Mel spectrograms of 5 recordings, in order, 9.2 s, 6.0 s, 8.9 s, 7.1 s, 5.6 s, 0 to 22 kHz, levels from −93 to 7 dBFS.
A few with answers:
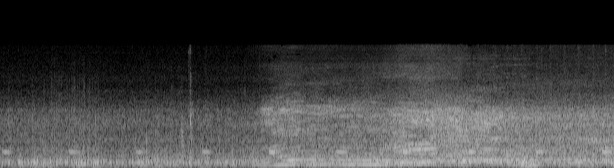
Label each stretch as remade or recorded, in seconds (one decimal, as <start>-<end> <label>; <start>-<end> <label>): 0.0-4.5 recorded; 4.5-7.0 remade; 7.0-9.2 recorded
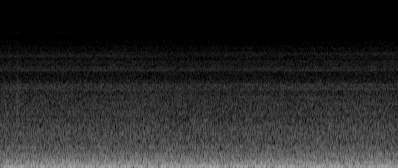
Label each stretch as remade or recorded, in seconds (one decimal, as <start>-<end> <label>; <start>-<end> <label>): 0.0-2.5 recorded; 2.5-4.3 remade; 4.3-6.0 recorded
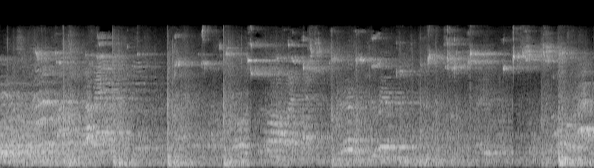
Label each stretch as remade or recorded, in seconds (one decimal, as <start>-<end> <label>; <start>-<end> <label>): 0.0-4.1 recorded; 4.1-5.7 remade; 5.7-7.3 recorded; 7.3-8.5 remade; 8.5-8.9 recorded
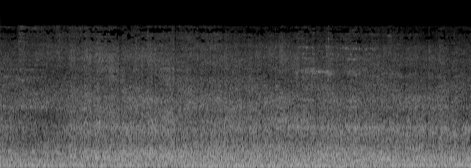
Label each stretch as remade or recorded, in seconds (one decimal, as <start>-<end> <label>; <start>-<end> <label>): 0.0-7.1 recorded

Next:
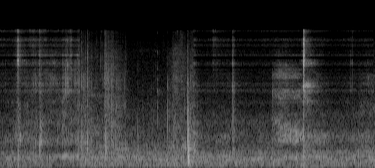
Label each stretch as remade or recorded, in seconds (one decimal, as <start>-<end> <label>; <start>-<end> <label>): 0.0-1.2 remade; 1.2-2.9 recorded; 2.9-5.6 remade

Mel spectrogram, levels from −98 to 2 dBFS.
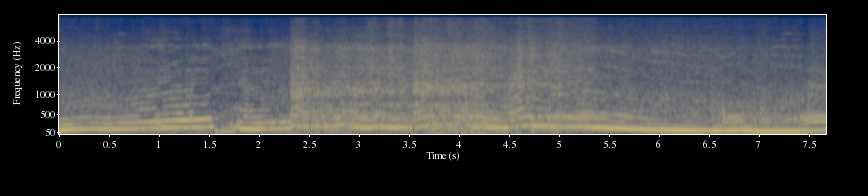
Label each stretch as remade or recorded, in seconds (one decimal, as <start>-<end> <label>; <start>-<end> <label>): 0.0-0.8 recorded; 0.8-2.1 remade; 2.1-7.7 recorded

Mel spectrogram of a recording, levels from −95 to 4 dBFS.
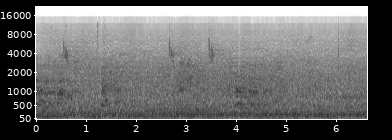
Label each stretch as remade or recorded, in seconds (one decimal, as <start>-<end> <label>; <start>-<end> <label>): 0.0-3.9 recorded; 3.9-4.6 remade; 4.6-5.7 recorded; 5.7-6.6 remade

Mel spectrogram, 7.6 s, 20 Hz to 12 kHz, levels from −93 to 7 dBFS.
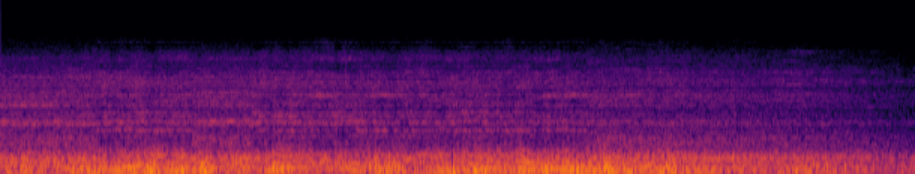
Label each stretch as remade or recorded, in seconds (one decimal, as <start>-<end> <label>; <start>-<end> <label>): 0.0-0.8 recorded; 0.8-1.6 remade; 1.6-2.1 recorded; 2.1-4.9 remade; 4.9-7.6 recorded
